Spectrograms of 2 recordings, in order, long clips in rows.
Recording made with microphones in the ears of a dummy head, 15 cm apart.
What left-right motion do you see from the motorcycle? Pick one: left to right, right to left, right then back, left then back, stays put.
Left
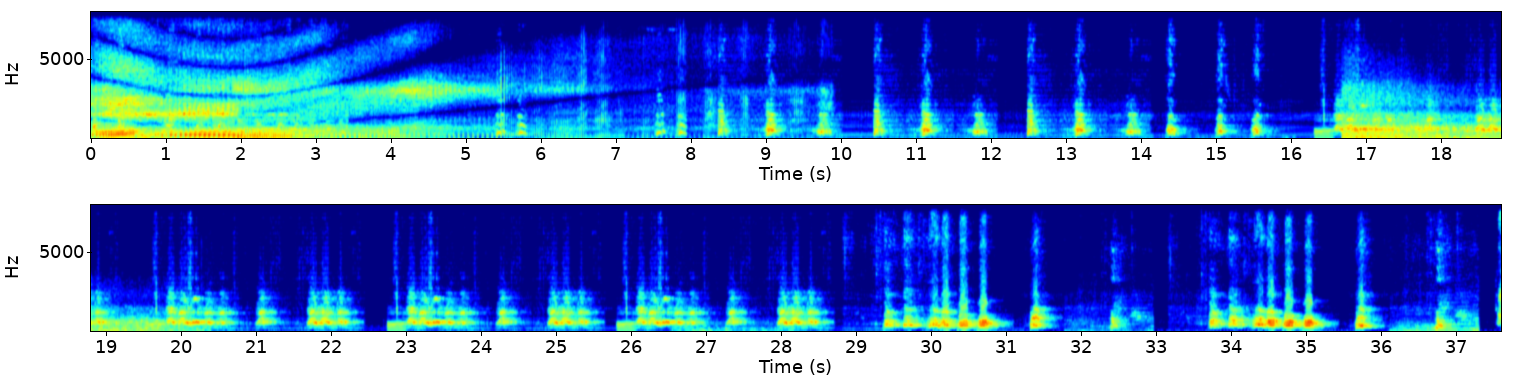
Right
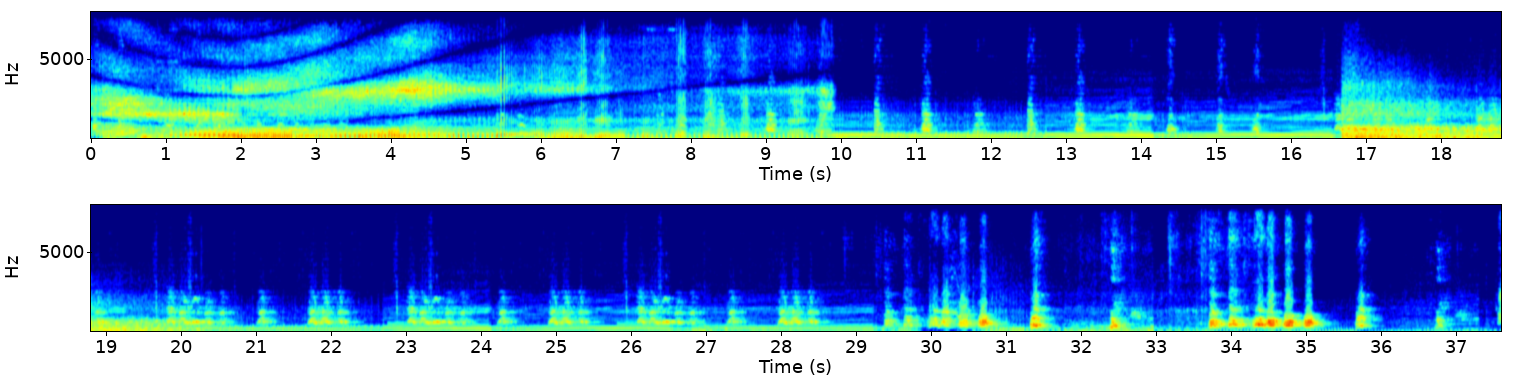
left to right.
